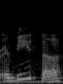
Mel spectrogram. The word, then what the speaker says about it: Ibiza: So right now, So right now we are on the island of Ibiza, or Ibiza if you want to be annoying. I know that's how people actually pronounce it from there, but I get annoyed sometimes.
